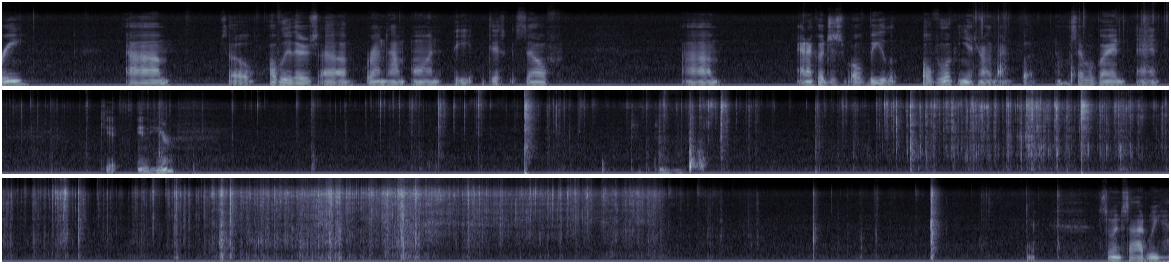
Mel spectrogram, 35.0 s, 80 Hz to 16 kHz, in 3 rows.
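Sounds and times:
plastic wrap crinkling: 9.7 - 32.2.

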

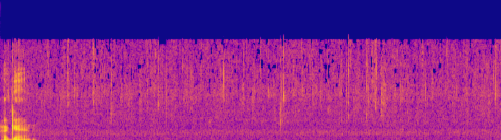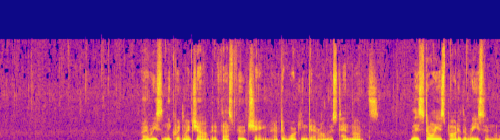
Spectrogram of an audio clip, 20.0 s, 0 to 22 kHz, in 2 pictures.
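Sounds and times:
rain patter: 0.0 - 20.0
single raindrops: 0.7 - 13.9.

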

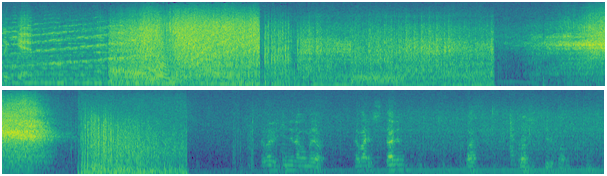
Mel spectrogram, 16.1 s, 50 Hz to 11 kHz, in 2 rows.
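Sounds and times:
aircraft engines droning: 0.0 - 9.1
rush of noise: 1.4 - 10.6
sudden loud blast: 1.4 - 10.6.

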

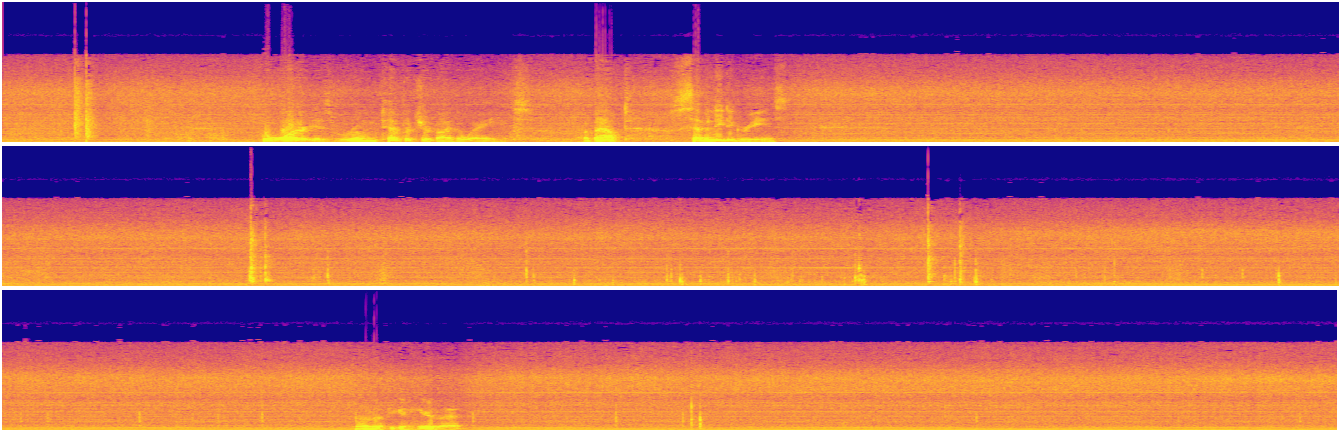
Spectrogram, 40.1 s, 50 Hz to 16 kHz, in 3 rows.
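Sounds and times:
steady electrical hum: 0.0 - 40.0
small clicks and pops: 32.8 - 33.8.

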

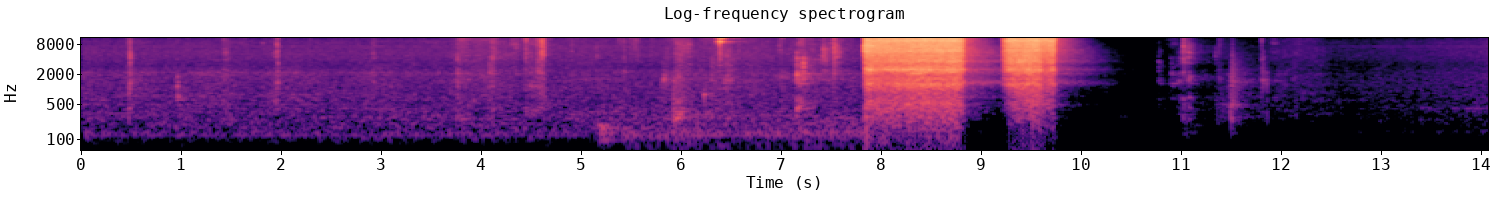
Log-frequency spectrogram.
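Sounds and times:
compressed air blasts: 7.8 - 10.2.

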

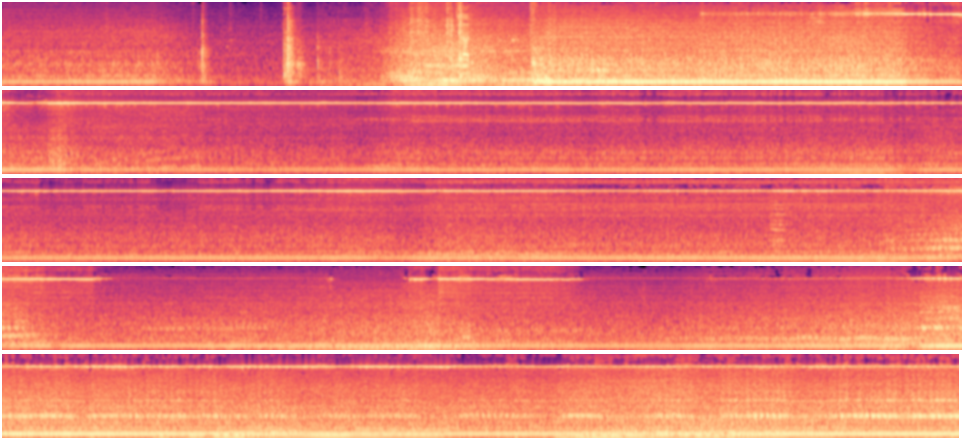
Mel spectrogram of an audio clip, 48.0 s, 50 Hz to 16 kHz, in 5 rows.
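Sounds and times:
lathe motor hum: 3.8 - 11.3, 21.8 - 47.9
high thin cutting whine: 3.8 - 47.9.

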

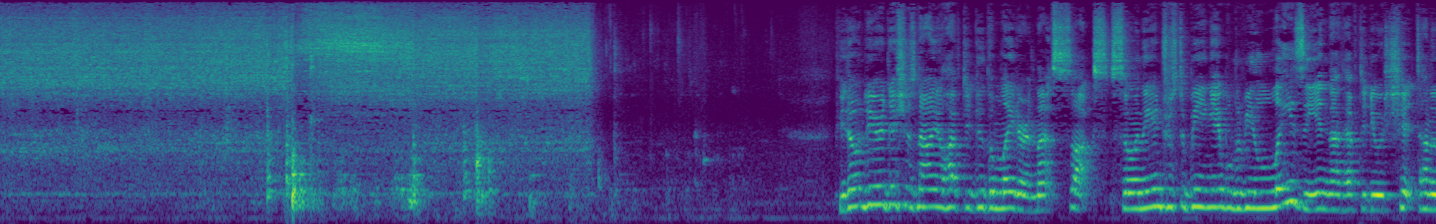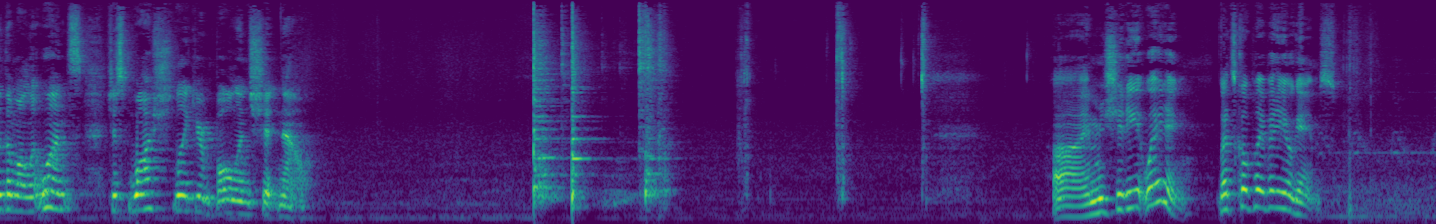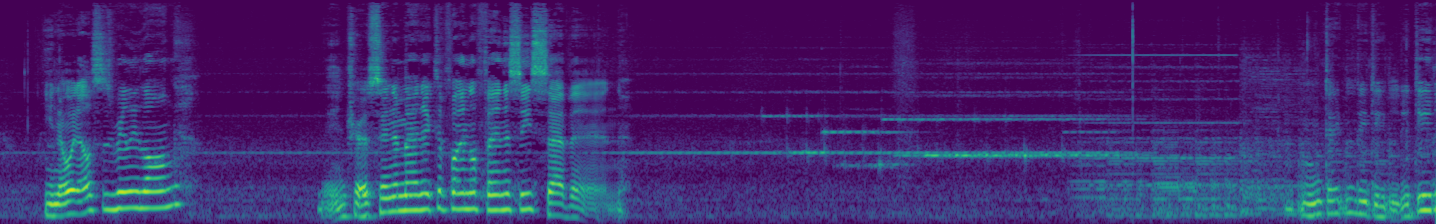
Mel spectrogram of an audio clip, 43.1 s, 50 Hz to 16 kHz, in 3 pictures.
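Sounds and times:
tap water running into a sink: 0.0 - 7.2
dishes knocking in a sink: 2.6 - 5.5, 19.7 - 21.1.

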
